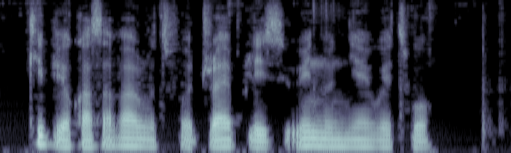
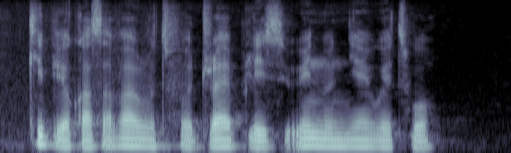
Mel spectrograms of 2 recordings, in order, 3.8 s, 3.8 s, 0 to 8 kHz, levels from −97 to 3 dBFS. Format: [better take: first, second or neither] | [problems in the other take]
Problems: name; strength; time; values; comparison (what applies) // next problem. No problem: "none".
second | noise reduction (classical method spectral subtraction)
